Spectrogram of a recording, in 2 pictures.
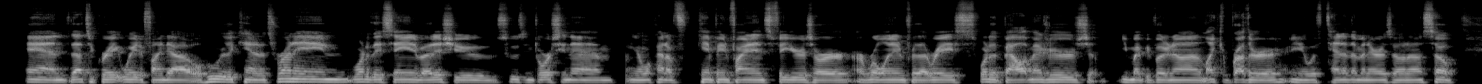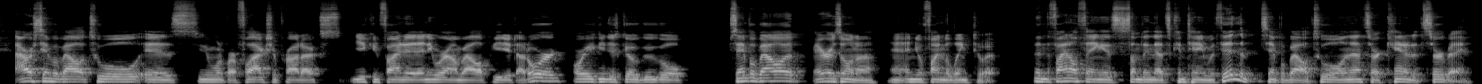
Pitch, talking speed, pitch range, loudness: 110 Hz, 230 wpm, 100-115 Hz, -25 LUFS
